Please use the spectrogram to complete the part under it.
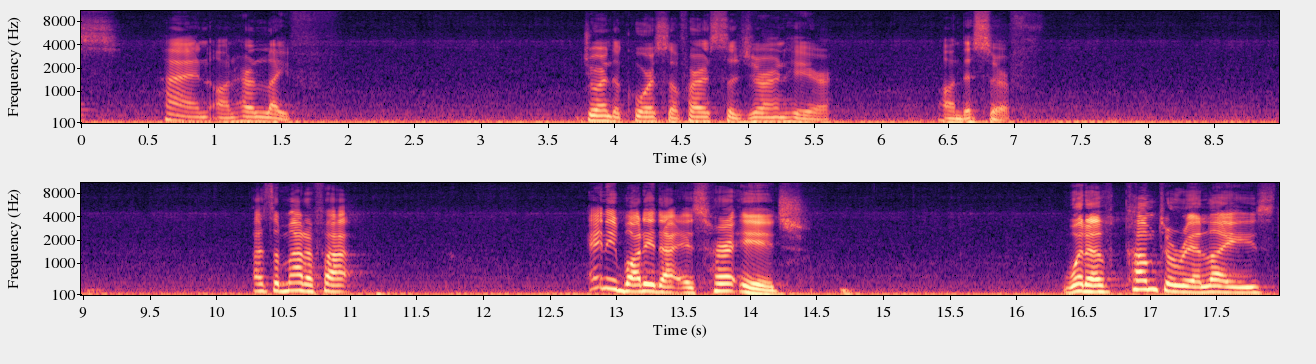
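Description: An elderly man speaks slowly and calmly into a microphone, with pauses between phrases.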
